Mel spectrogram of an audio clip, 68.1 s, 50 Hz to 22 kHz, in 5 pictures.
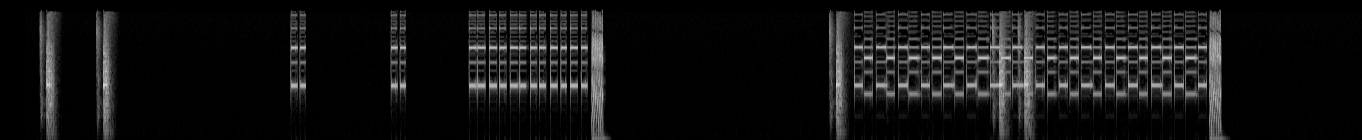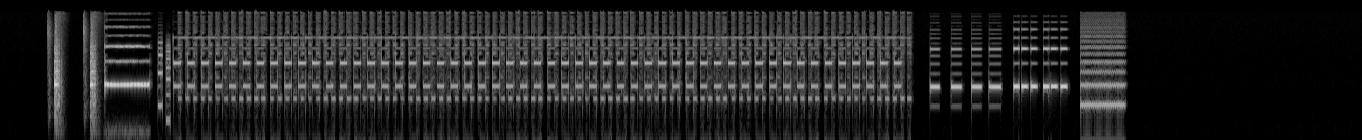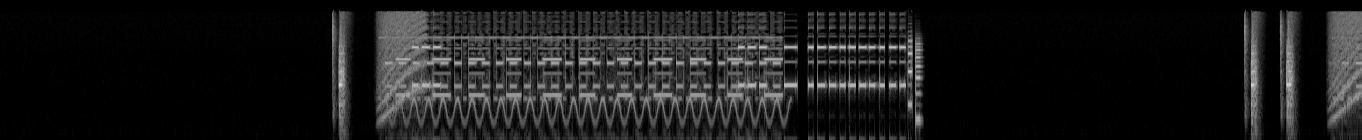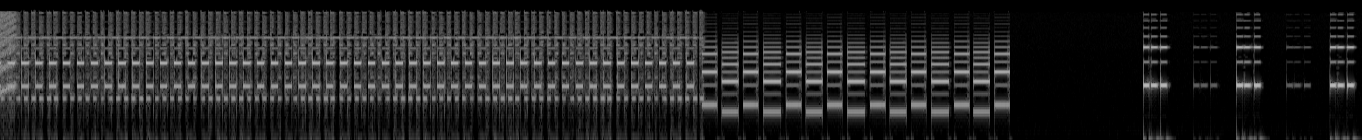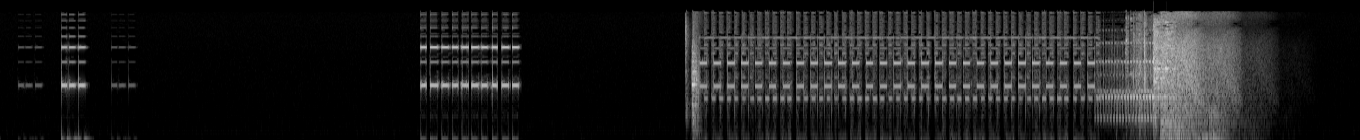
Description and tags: Attempt to recreate from scratch several sounds of the Dragon Ball scouter (rastreador).
00.00- Pressing scouter Button (They also appear throughout the entire audio)
00.02- Scouter starting up
00.08- Setting the Scouter before scaning someone
00.13- First Scan
00.30- Second Scan
00.39- Third Scan
00.52- Scouter locating the origing of a Power source
00.58- The Scouter notify the user about an approaching power that it has just detected
01.01- Fourth scan + overdrive because of too much power level + it explodes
